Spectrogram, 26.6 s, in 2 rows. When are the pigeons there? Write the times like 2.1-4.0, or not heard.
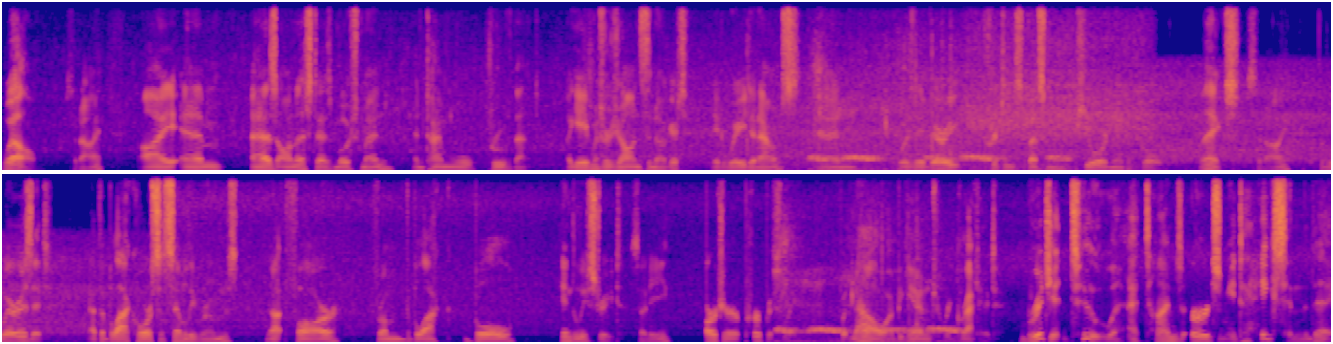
8.1-10.8, 21.0-22.9.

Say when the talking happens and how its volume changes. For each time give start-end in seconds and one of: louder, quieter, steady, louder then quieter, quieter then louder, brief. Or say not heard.
0.0-26.5 steady.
